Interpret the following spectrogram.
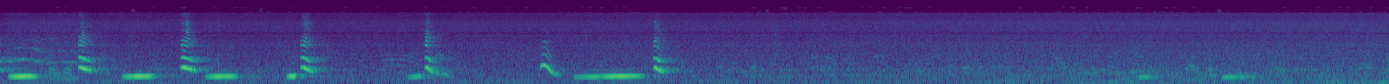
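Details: A little noisy monkey at Dubai Safari in the UAE gives about seven loud, harmonic calls, each sweeping upward, spaced roughly a second apart over seven seconds, then falls quiet to faint background hiss.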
